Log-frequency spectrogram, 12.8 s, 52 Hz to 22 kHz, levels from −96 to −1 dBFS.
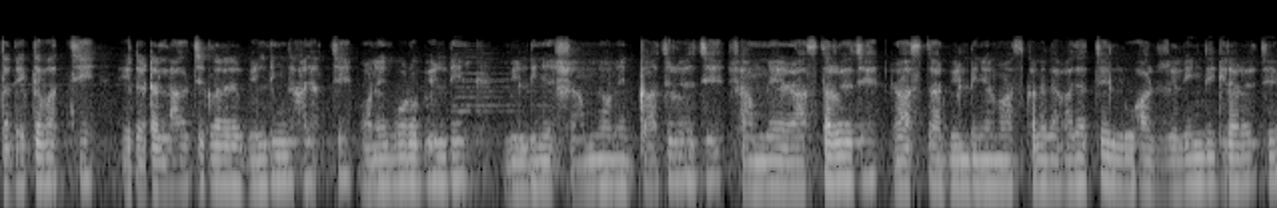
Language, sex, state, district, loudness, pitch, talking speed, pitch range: Bengali, male, West Bengal, North 24 Parganas, -38 LUFS, 110 Hz, 165 wpm, 105-115 Hz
